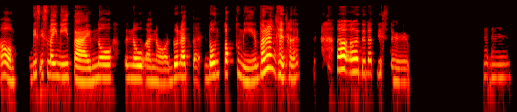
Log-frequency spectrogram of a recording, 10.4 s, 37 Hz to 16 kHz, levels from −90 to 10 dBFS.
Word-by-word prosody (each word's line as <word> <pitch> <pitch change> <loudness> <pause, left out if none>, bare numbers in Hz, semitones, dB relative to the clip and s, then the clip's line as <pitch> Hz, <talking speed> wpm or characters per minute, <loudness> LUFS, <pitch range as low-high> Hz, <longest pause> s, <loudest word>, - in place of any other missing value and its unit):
"Oh, 230 -6 0 0.3
this 280 +2 -7
is 285 - -8
my 260 -1 +1
me 250 -1 -4
time, 205 -1 +2
no 240 0 0 0.3
no 230 -1 -1
ano, 200 -3 -7
do 240 +7 -2
not 250 0 +3 0.3
don't 255 +5 +1
talk 295 0 +1
to 305 - -10
me," 205 -3 -7
parang 370 +4 +6
ganun. 250 -2 -3 0.8
Oo, 335 -3 +7
do 295 - -8
not 305 0 -6
disturb. 200 -9 -15 1.4
Mm. 245 0 -19
245 Hz, 125 wpm, -22 LUFS, 215-280 Hz, 1.4 s, Oo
